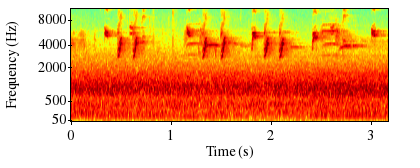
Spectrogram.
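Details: A European goldfinch fledgling, learning motor control and coordination, gives thin, high twittering chirps in short bursts every half second or so, over a steady background hiss.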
